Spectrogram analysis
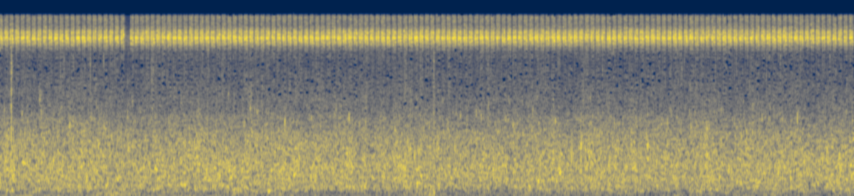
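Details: Crickets at night by a river beside a campfire: a steady, high, shimmering trill holds unbroken through the recording, over a broad rushing wash of flowing water and crackling flames, with one sharp pop near two seconds.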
